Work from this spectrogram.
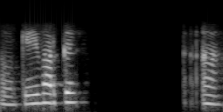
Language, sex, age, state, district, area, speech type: Malayalam, female, 45-60, Kerala, Ernakulam, rural, conversation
